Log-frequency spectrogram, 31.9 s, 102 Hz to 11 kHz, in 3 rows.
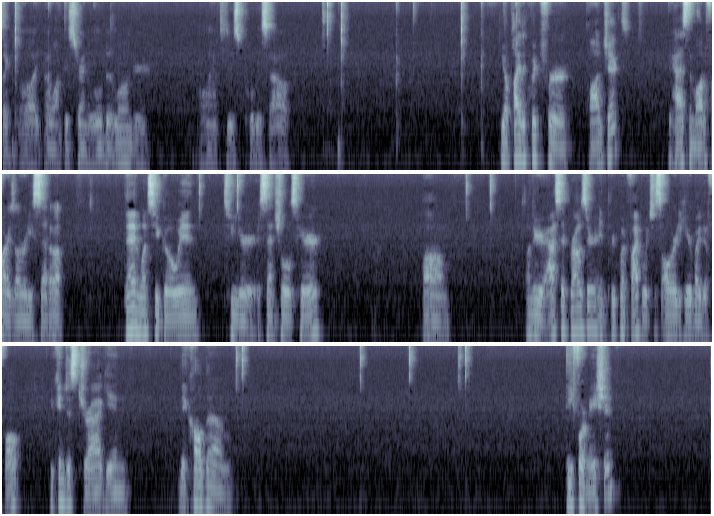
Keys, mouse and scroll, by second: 0.0 middle click, 0.3-2.4 middle drag, 2.4 g, 5.0-6.2 middle drag, 6.2-6.9 scroll down 1, 6.9 middle click, 13.6 click, 15.3-17.6 scroll up 7, 17.6 click, 24.8 click, 26.6 click, 28.1 click, 29.7 click.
